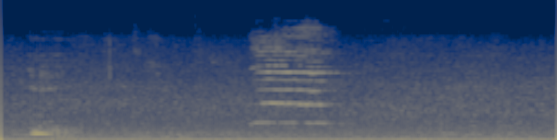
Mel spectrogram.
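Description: A young child's short, high-pitched cry about two seconds in, lasting about half a second, over a steady background hiss.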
